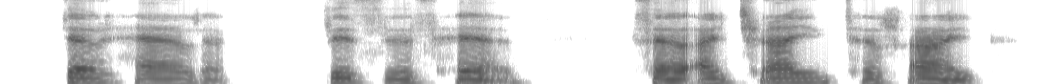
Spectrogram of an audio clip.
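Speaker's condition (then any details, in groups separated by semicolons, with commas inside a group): Dystonia; speech loss began after UCLA, mute 40 years, typed needs on typewriter, symptoms when speaking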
